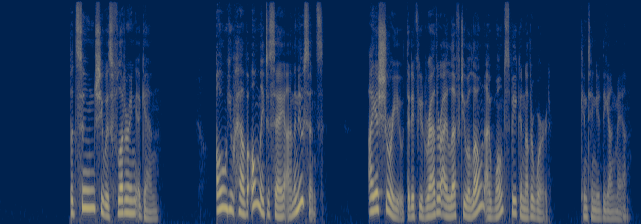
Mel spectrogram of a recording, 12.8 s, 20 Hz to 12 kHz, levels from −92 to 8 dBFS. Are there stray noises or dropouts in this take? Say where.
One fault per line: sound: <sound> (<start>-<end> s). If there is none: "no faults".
no faults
